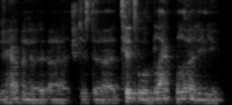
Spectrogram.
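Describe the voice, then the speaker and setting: A man's voice: sits low, little pitch movement, moderate pace, a little mellow, roomy sound, distant mic. A man in the audience of a class, adding brief affirming remarks.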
